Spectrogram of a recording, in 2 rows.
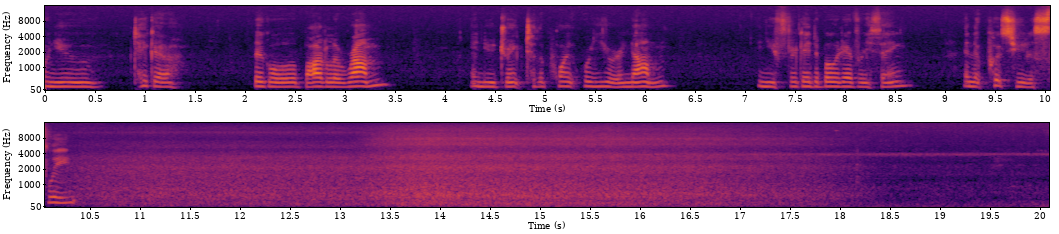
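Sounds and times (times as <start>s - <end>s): water rushing over rocks: 10.4s - 18.1s.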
